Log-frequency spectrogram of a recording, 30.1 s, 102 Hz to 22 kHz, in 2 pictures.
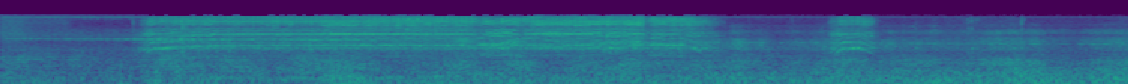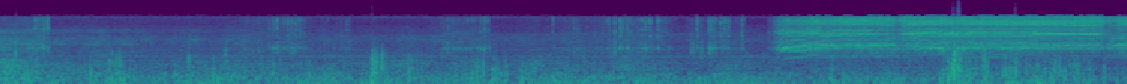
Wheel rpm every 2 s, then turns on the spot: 10, 140, 160, 160, 100, 30, 20, 10, 0, 10, 10, 20, 50, 160, 160.
10-16 18-24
